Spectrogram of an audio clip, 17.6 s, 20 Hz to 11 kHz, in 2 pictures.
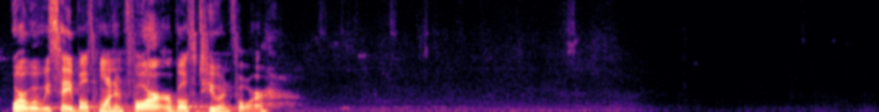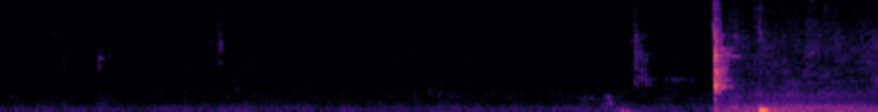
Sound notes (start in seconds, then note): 3.1 pause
